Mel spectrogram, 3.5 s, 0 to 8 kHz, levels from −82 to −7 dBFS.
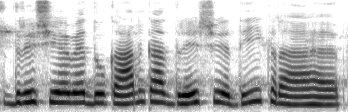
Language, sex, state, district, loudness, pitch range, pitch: Hindi, female, Jharkhand, Garhwa, -15 LUFS, 230-270 Hz, 250 Hz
